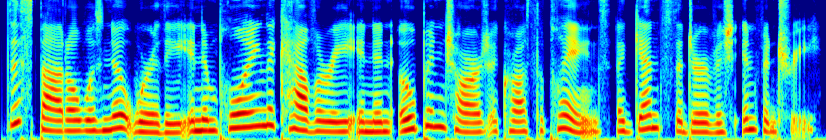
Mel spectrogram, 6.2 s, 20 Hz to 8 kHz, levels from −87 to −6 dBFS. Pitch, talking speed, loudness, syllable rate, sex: 235 Hz, 185 wpm, -16 LUFS, 5.6 syllables/s, female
